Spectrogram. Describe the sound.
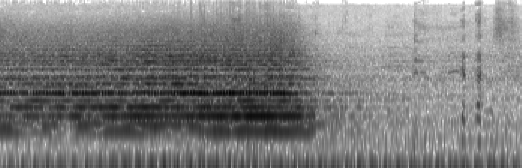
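An Amtrak train passes, blaring a loud, sustained multi-tone horn for about three seconds over a heavy low rumble. The horn then stops while the rumble and rail clatter carry on.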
